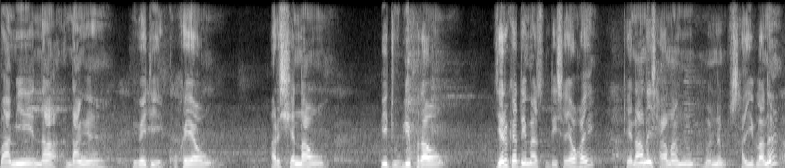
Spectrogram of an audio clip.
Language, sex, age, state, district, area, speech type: Bodo, male, 60+, Assam, Chirang, rural, spontaneous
